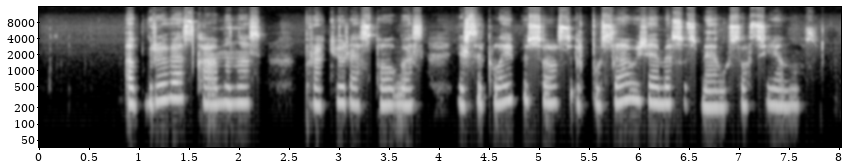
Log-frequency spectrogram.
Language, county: Lithuanian, Marijampolė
